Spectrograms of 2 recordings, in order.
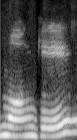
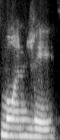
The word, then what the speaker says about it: mange: So instead of like speaking it or pronunciating as monge, it's monge. Exactly.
